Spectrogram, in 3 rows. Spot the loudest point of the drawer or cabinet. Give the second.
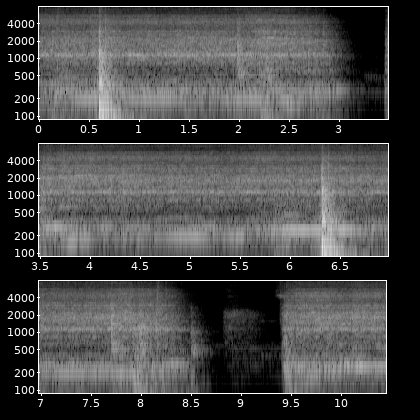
6 s.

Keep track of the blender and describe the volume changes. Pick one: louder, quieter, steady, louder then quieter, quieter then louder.
steady.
